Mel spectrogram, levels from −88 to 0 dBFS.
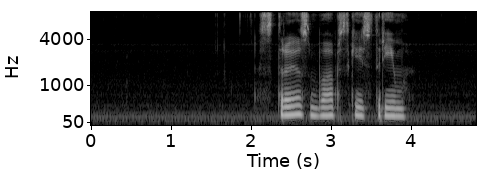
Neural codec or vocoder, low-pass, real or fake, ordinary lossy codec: none; none; real; none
